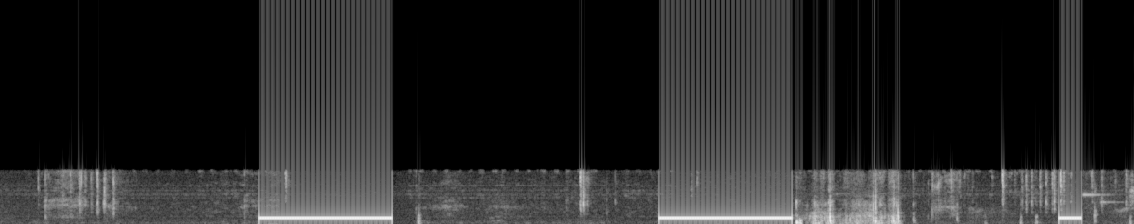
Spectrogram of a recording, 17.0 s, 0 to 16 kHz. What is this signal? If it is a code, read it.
Ringback tone (North America), 440 + 480 Hz.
